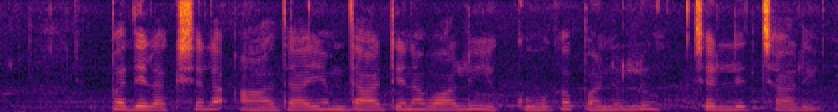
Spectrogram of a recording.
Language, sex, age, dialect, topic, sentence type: Telugu, female, 60-100, Utterandhra, banking, statement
